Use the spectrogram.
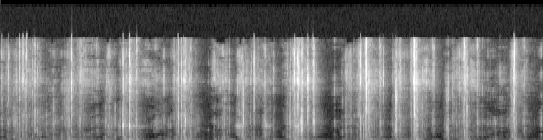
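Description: Long acrylic nails scratch and crinkle through the small plastic leaves of an artificial potted plant. The result is a quick, irregular run of dry rustles and crisp clicks with bright, sharp edges and almost no ring.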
